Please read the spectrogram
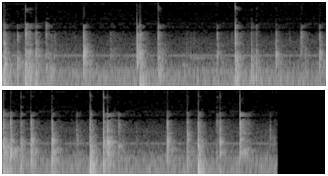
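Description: Irregular sharp knocks and thuds, often in quick clusters: a wooden rocker board tipping and knocking against the floor as it is pushed to perturb the standing patient, mixed with a soccer ball being volleyed and caught.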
